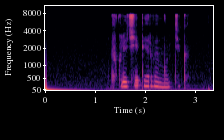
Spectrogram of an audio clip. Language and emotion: Russian, neutral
